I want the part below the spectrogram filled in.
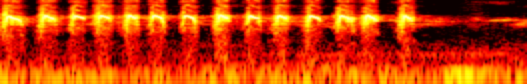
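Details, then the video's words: Grey-cheeked bulbul, recorded as a lure in fast nonstop song: a steady rapid trill of about fourteen bright, sharp notes at roughly eight per second, ending abruptly. "PANCINGAN BURUNG CUCAK JENGGOT GACOR FULL MBESET SPEED TANPA JEDA NEMBAK MEWAH"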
